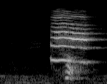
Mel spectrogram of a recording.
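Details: Parrot giving a single harsh, strongly harmonic squawk lasting about half a second, with near silence before it.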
